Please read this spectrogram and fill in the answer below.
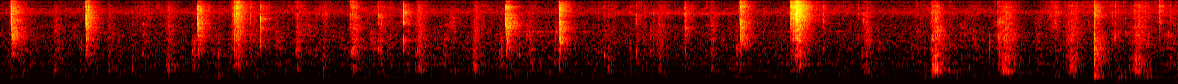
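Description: Close-up eating sounds: irregular sharp wet clicks and smacks of chewing, with fingers working rice on a steel plate, one or two a second.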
